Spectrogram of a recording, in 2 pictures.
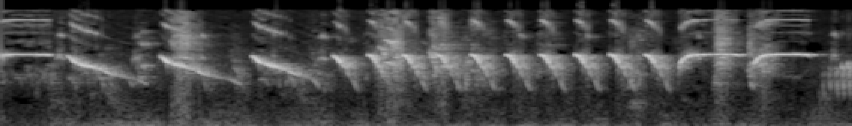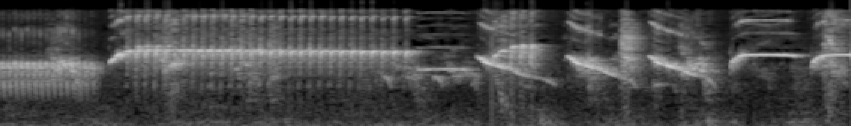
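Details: Canaries constructing and finishing their nest before egg laying; loud, varied song of rapid falling whistled notes in fast series, a broad buzzy phrase, a long high rolled trill, then more falling whistles.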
